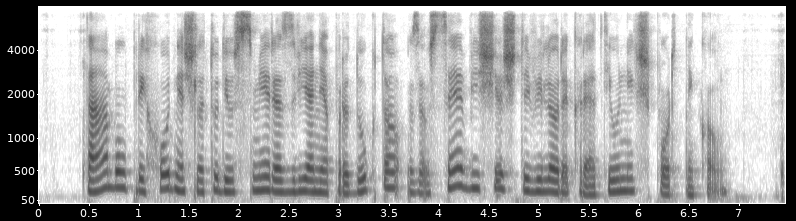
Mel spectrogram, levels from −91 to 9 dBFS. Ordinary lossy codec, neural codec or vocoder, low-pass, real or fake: none; codec, 24 kHz, 6 kbps, HILCodec; 7.2 kHz; fake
